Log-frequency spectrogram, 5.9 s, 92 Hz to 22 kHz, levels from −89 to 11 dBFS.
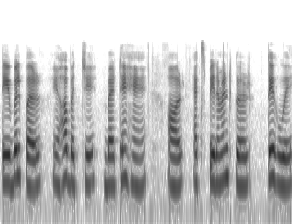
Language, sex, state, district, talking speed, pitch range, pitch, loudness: Hindi, female, Himachal Pradesh, Shimla, 125 wpm, 235-275 Hz, 250 Hz, -18 LUFS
